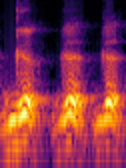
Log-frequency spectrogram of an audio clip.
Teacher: Il G è l'occlusiva velare sonora, G, sentite, occlusiva perché chiude, velare perché sta sul palato, si dice anche palatale, velo della bocca, il palato della bocca.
